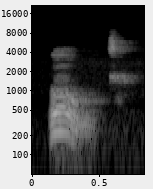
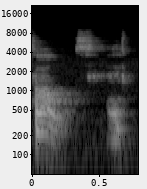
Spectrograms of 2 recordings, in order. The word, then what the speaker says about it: vote: El de acá es vote, casi como una F. No es vote. Digamos que si yo meto en una licuadora una B, la licúo con una F, obtengo el sonido de acá. Vote. Vote es un híbrido.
